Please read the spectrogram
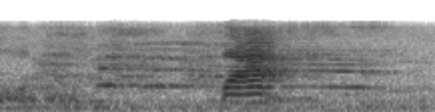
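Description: A rooster crowing once: a long pitched call, loudest about a second in, with a held tail.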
